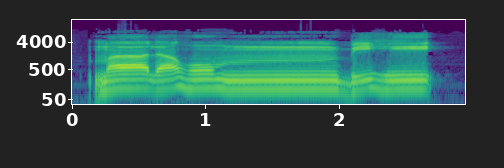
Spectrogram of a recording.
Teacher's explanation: میم ساکن کے بعد اگر با متحرک آ جائے تو وہاں اخفا مع الغنہ کر کے پڑھیں گے، یعنی کہ غنے کے ساتھ اخفا ہوگا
